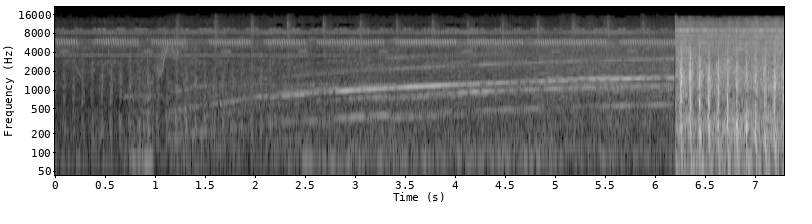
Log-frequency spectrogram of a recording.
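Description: A helicopter engine whines, rising steadily in pitch as it spools up.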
